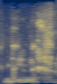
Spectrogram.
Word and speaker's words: Gini: Did, and did I mispronounce that? Is it Guinea or, or Guinea? Guinea.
